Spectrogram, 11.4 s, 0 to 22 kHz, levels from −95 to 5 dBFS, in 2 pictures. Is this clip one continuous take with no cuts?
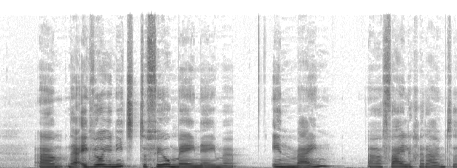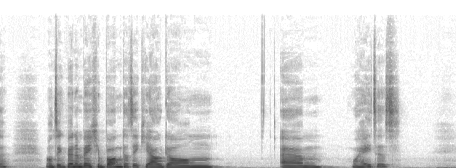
yes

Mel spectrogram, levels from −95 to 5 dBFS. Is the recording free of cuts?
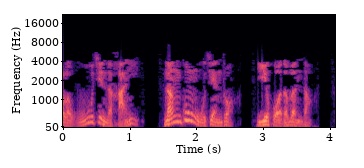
no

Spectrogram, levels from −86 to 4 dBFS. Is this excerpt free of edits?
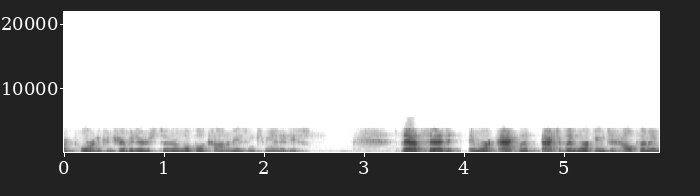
no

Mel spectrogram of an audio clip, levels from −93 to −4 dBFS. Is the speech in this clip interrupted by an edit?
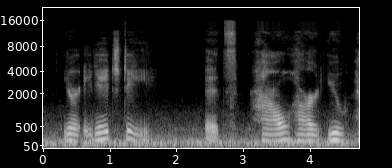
no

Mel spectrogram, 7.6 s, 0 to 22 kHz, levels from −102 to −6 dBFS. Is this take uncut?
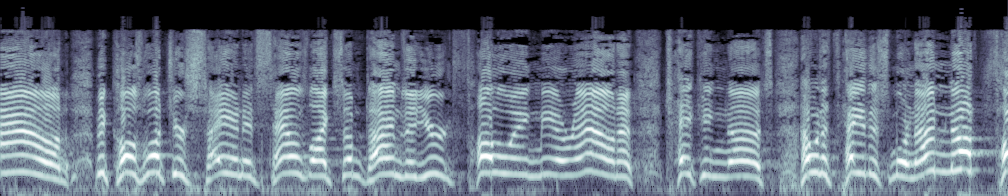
yes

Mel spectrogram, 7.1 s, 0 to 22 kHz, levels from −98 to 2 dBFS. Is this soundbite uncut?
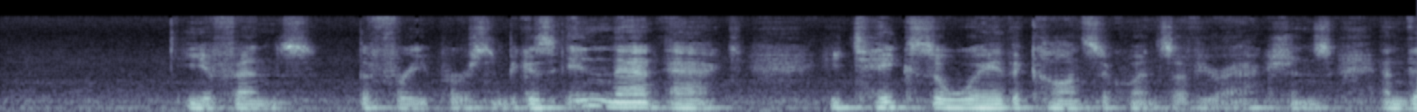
yes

